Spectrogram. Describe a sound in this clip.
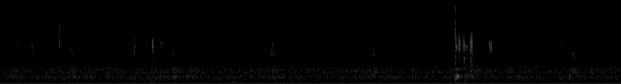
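Small plastic wheels roll and rattle across a hard surface.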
